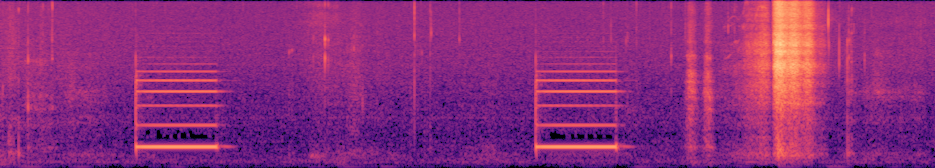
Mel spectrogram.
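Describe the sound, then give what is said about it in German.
A mobile phone on speakerphone, held next to the microphone while calling a contact, plays its ringback tone twice with no one answering, each steady one-second buzz separated by a long pause, followed by a few breathy rustles and a short burst of noise. “Ist natürlich jetzt Krise, wenn niemand rangeht.”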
